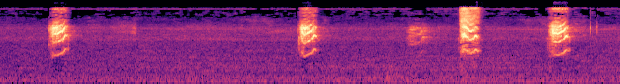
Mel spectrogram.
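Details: Female yellow-bellied seedeater call, played to stimulate males into singing. Brief high chirps sweeping down, each ending in a lower falling tail, four in about six seconds, with a fainter note between them over a quiet hiss.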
